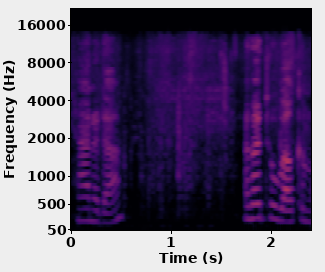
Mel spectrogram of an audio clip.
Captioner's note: speaking French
